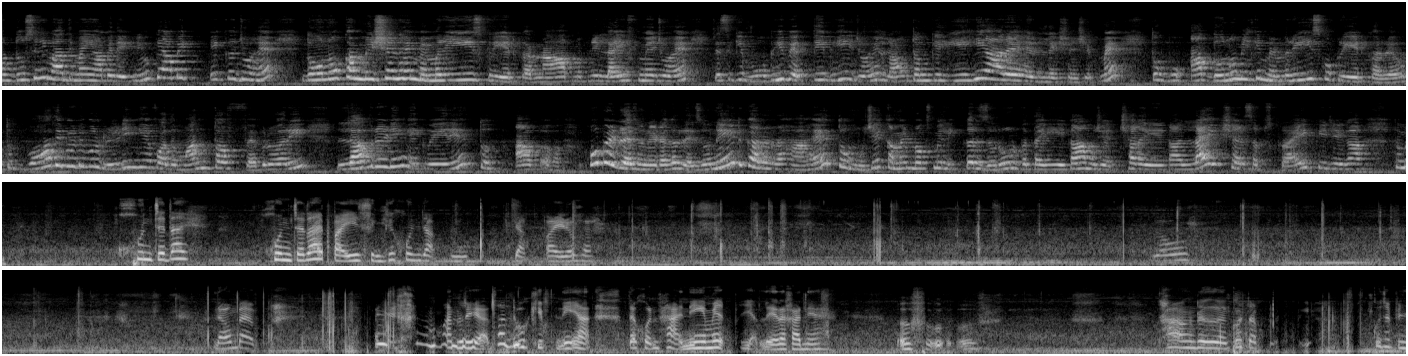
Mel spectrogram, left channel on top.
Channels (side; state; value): both; different; correlation 0.00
